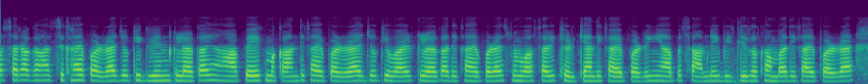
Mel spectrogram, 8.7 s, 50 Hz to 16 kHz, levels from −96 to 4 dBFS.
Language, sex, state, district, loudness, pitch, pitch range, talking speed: Hindi, female, Bihar, Saharsa, -15 LUFS, 205 Hz, 200-210 Hz, 330 wpm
